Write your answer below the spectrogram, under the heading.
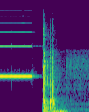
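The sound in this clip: A voicemail new-message beep rings out as one long, steady, high electronic tone, followed by a short noisy rustle of handling.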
